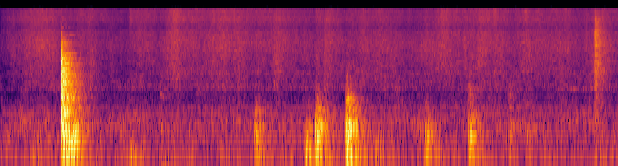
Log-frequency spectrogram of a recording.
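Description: Table knives scraping and tapping as cream cheese is spread on a sheet of puff pastry on baking paper: one sharp knock about half a second in, then a scatter of lighter knocks and scrapes.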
